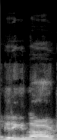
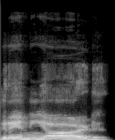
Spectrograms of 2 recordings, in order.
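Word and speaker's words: Grignard: सर कहते थे ये ग्रिग्नार्ड रिएजेंट नहीं है, इसको पढ़ते हैं ग्रेनियार्ड, ग्रेनियार्ड रिएजेंट पढ़ते हैं इसको, ग्रेनियार्ड रिएजेंट।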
